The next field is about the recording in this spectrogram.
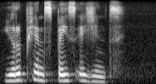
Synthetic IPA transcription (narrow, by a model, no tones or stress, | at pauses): juɾopʰianspesed͡ʒɛnsi̥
